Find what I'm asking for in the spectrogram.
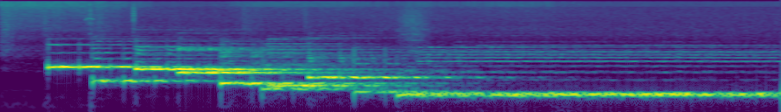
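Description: Sustained Arturia MicroFreak synthesizer notes stepping down in pitch, layered and washed in long reverb tails that blur into a steady, spacious drone.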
